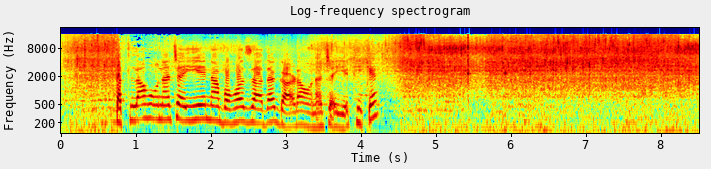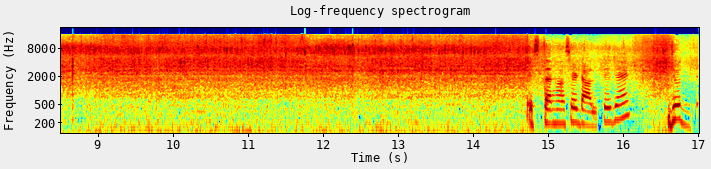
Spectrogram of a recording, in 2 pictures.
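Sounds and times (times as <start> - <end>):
fritters sizzling in hot oil: 0.0 - 17.0
small oil crackles: 4.2 - 14.9.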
